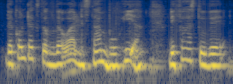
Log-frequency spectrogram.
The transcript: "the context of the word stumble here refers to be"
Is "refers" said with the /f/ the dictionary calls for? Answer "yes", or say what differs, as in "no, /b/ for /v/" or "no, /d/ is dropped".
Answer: yes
